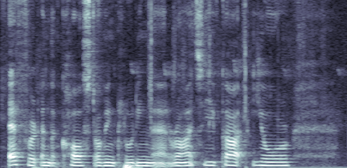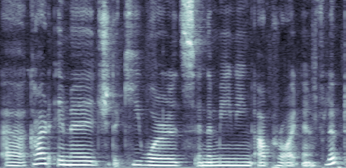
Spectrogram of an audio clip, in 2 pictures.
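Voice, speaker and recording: An Australian tarot reader with a slightly low-pitched voice reviews a card deck for her channel, talking solo in a relaxed, chatty way. Her speech is loose and easygoing, with pauses filled by ums and little laughs.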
